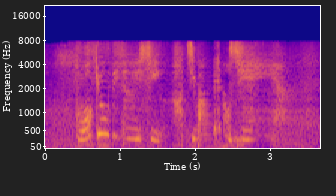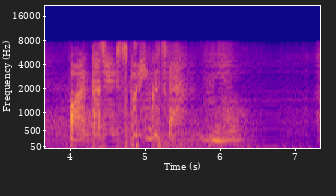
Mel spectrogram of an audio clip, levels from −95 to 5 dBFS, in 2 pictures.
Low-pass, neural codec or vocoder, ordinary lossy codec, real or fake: 7.2 kHz; codec, 16 kHz, about 1 kbps, DyCAST, with the encoder's durations; Opus, 16 kbps; fake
